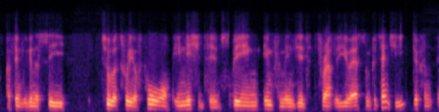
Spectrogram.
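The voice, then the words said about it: British accent. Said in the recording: “as you can tell from my accent, I'm from the UK.”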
